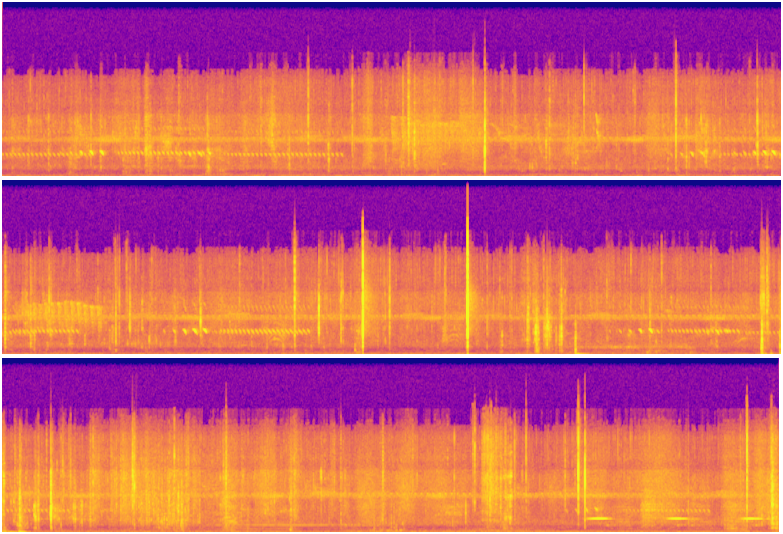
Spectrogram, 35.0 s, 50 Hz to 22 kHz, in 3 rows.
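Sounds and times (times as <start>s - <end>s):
steady high-pitched hum: 25.1s - 35.0s.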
